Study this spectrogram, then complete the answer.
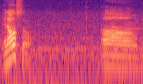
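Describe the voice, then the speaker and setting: A man in his twenties talking in a personal video diary, halting and rambling with many restarts. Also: medium pitch, expressive, sharp tone, a little hiss or hum, low-quality recording. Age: 20s. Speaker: vlogger.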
